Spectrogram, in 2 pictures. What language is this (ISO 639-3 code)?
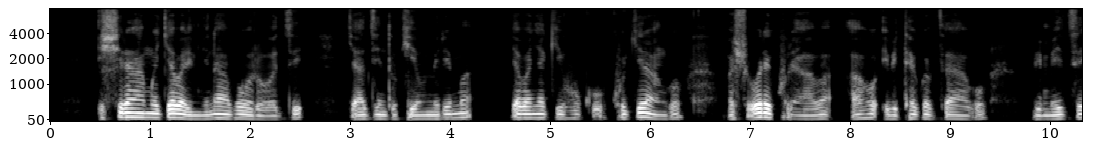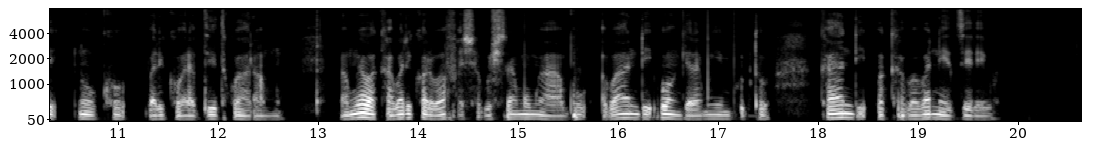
run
